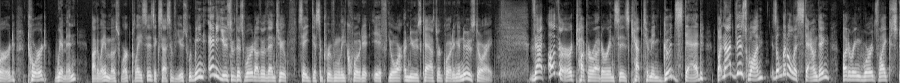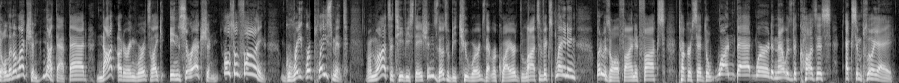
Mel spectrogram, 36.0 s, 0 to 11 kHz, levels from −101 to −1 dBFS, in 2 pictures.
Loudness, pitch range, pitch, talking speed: -19 LUFS, 125-190 Hz, 145 Hz, 170 wpm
